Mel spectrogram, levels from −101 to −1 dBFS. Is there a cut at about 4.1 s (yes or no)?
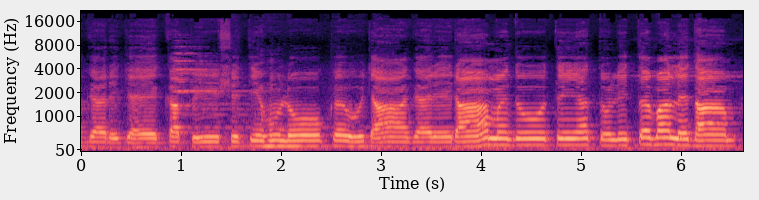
no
